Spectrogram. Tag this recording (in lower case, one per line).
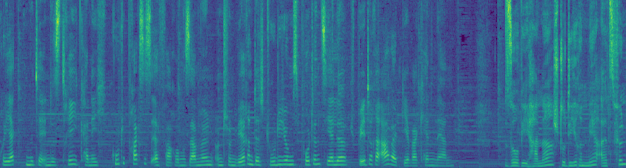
music
speech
